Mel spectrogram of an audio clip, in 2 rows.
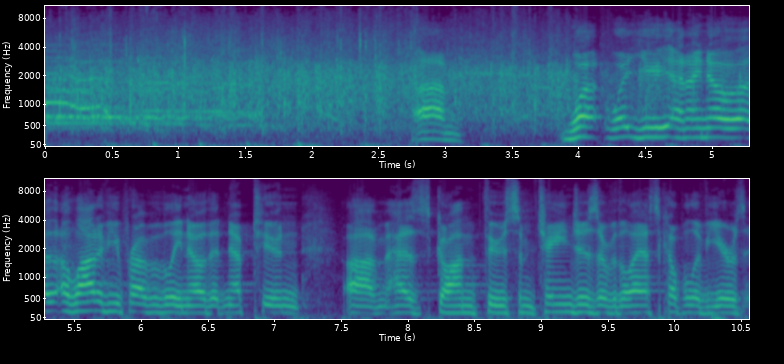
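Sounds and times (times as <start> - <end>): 
audience applause: 0.0 - 4.4
speech: 2.8 - 3.2, 3.9 - 10.5.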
